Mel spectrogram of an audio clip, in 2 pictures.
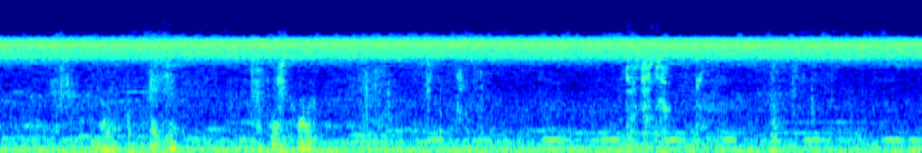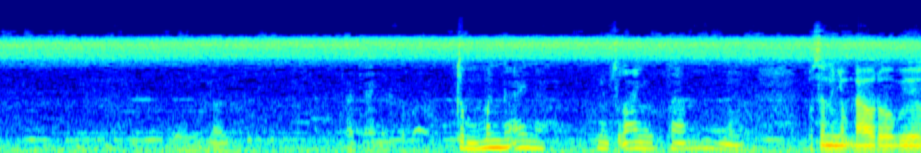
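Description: Steady high-pitched drone of an insect chorus, unbroken throughout. A person speaks a few words over it near the end.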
